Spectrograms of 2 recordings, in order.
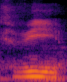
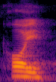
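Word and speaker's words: כוי: I was always unsure how to pronounce this. Kvi or koi. It appears in the beginning of Zaz Kedushin. Here, the vowelization I have here in the Mishnah is koi.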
